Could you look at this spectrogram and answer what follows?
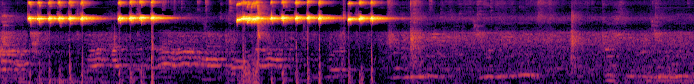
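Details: Blue-crowned hanging parrot, an Indonesian bird, recorded as a lure and tutor recording with natural pauses. It gives very high, thin notes in rapid pulsed bursts of about half a second, repeated, with a mosque loudspeaker faint in the background.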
